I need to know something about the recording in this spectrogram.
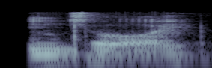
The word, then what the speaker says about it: enjoy: let me say enjoy enjoy. All right so joy is pronounced louder than the end.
